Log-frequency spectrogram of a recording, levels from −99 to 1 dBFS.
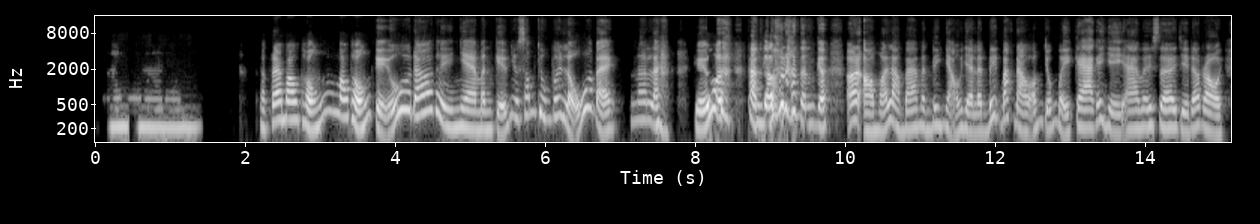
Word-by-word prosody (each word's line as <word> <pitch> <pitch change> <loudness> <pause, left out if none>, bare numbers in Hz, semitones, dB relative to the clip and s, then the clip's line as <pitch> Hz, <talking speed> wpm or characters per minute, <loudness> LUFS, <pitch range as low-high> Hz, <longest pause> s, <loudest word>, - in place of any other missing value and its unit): Ừm. 210 -1 -8 0.8
Thật 205 -2 -8
ra 265 +2 +4
mâu 280 -1 +4
thuẫn 215 -4 +3 0.2
mâu 310 -2 +3
thuẫn 225 -9 +6
kiểu 445 - +1 0.2
đó 360 +5 +3
thì 230 -6 +1
nhà 205 -1 0
mình, 195 0 -4
kiểu 165 -3 0
như, 315 -3 -7
sống 340 +5 -7
chung 320 -7 -3
với 320 +2 -4
lũ 485 +3 +2
á 450 - +1
bạn. 185 +3 +1 0.2
Nên 275 +1 -7
là, 225 -8 -1 0.3
kiểu, 195 0 +5
ờ, - - +10 0.3
thành 245 -1 +4
thử 240 - +6 0.3
ra 390 - +4
thành 240 -2 -3
kìa 210 -2 +5 0.3
ơ, 265 +3 +4
ờ, 180 -1 +2
mỗi 180 +1 -3
lần 240 -8 -2
ba 200 +1 -3
mình 210 -2 -8
đi 225 +3 -6
nhậu 205 -5 -7
về 180 -2 0
là 180 0 -3
biết 265 - -5
bắt 300 - -2
đầu 190 -6 -2
ổng 205 +8 -6
chuẩn 200 +3 -7
bị 165 - -2
ca 210 +2 0
cái 265 +2 -4
gì, 190 -6 -6
A, 200 +1 -5
B, - - -8 0.2
C 210 -2 0
gì 190 -2 -5
đó 210 +4 -2
rồi. 180 -6 0
215 Hz, 215 wpm, -19 LUFS, 195-265 Hz, 0.8 s, ờ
